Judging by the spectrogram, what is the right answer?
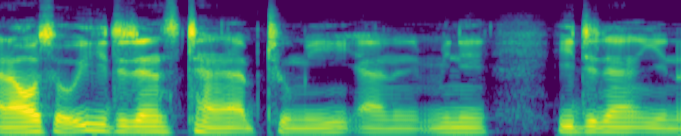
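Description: A man talks with a non-native accent. His intonation is fairly even. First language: not English. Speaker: language learning vlogger. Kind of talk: casual advice monologue. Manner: halting, many fillers.

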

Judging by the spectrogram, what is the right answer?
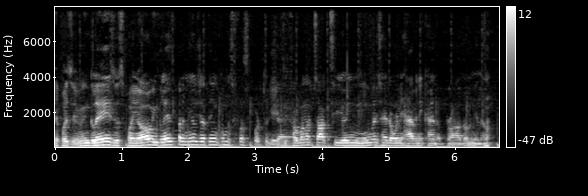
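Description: Speaking at a very fast pace, a man barely pauses at all. There is audible room echo along with noticeable background noise. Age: 40s. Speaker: language teacher. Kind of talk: casual interview.

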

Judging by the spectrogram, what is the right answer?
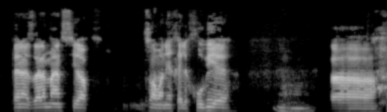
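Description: At a fairly slow pace, a man speaks with a fairly low pitch and a bright, sharp tone. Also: dry, close sound with no echo. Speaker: former central bank official, panel guest. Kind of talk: panel discussion.

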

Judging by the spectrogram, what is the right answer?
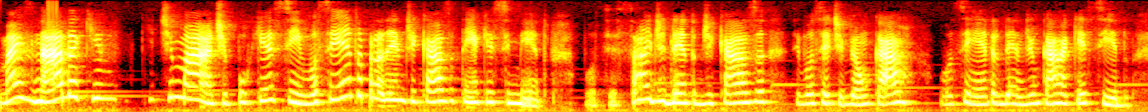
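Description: The voice is raised and projected, with very wide pitch swings. It moves at a moderate pace over noticeable background noise. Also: woman, high pitch for a woman. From Brazil, Belo Horizonte (Minas Gerais). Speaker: immigration vlogger. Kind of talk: casual vlog monologue.

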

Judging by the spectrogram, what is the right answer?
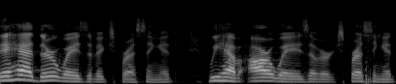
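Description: A man with a normal speaking voice at a fairly high pitch, ordinary pitch variation and a moderate pace, on a very clean recording with a silent background. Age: 50s. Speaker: pastor. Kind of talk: sermon.

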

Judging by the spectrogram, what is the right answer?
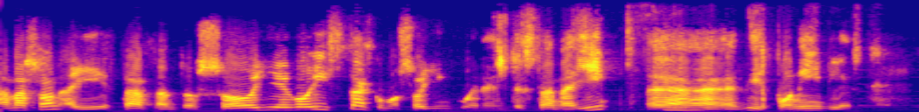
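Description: A man's voice, dry and close with no echo. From Mexico City. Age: 40s. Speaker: author. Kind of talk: interview. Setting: phone call. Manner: halting.

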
